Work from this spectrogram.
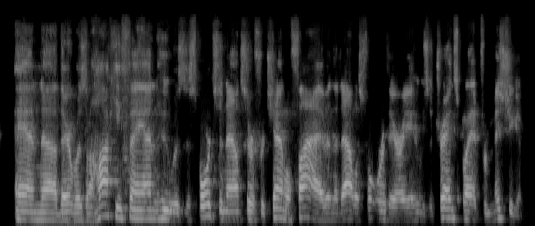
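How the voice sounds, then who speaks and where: An unremarkable speaking voice, a man with an American accent at a medium pitch, fairly even intonation and a moderate pace. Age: 60s. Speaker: wrestling announcer and minister. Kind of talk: interview conversation.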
